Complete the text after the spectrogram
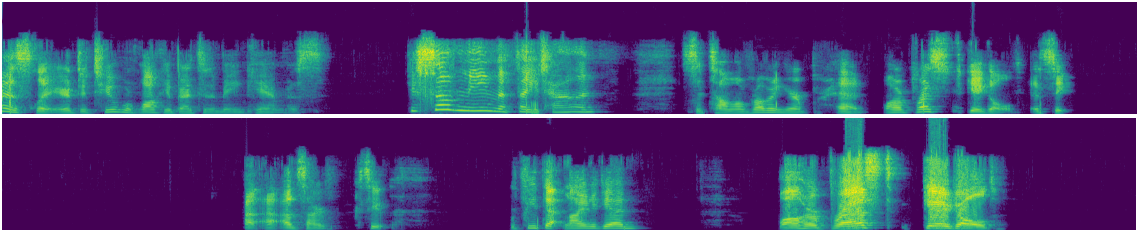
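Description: A young woman speaks sharply and with animation.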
